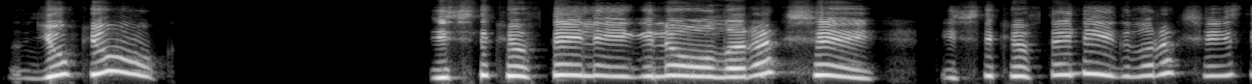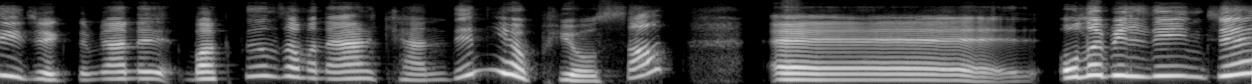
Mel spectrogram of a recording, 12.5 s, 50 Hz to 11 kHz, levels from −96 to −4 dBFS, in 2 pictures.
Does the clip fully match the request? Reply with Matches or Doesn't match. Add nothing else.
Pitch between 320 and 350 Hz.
Matches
